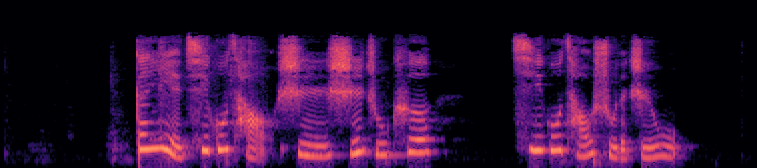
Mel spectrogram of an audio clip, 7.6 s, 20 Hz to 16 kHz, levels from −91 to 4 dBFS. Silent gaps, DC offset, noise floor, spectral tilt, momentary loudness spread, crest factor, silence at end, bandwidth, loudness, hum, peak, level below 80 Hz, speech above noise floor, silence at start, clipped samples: none; under 0.1%; -83 dBFS; -2.5 dB/octave; 10 LU; 18 dB; 0.8 s; 8.4 kHz; -24 LUFS; none; -8 dBFS; -68 dBFS; 58 dB; 1.35 s; under 0.1%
